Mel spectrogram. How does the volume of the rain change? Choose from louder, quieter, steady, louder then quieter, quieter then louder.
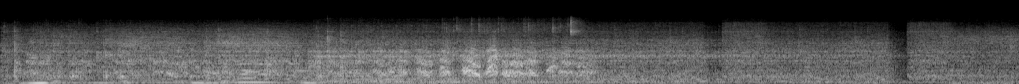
steady.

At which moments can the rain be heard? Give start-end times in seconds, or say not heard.
0.0-10.1.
